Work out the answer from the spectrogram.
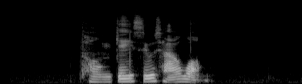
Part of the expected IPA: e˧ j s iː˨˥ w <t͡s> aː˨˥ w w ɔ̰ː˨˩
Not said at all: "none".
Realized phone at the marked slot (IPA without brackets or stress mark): t͡sʰ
